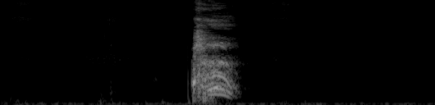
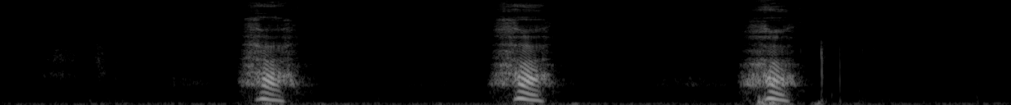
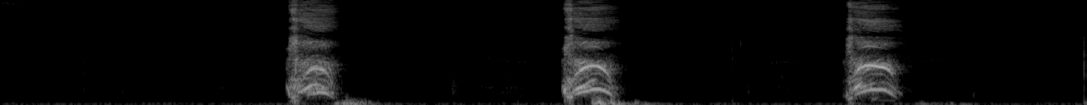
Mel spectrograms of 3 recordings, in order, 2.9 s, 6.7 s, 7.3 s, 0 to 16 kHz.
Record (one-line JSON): {"cough_length": "2.9 s", "cough_amplitude": 4031, "cough_signal_mean_std_ratio": 0.27, "exhalation_length": "6.7 s", "exhalation_amplitude": 4514, "exhalation_signal_mean_std_ratio": 0.29, "three_cough_length": "7.3 s", "three_cough_amplitude": 6494, "three_cough_signal_mean_std_ratio": 0.32, "survey_phase": "beta (2021-08-13 to 2022-03-07)", "age": "45-64", "gender": "Female", "wearing_mask": "No", "symptom_cough_any": true, "symptom_runny_or_blocked_nose": true, "symptom_shortness_of_breath": true, "symptom_sore_throat": true, "symptom_fatigue": true, "symptom_other": true, "symptom_onset": "3 days", "smoker_status": "Never smoked", "respiratory_condition_asthma": false, "respiratory_condition_other": false, "recruitment_source": "Test and Trace", "submission_delay": "1 day", "covid_test_result": "Positive", "covid_test_method": "RT-qPCR", "covid_ct_value": 19.7, "covid_ct_gene": "N gene"}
